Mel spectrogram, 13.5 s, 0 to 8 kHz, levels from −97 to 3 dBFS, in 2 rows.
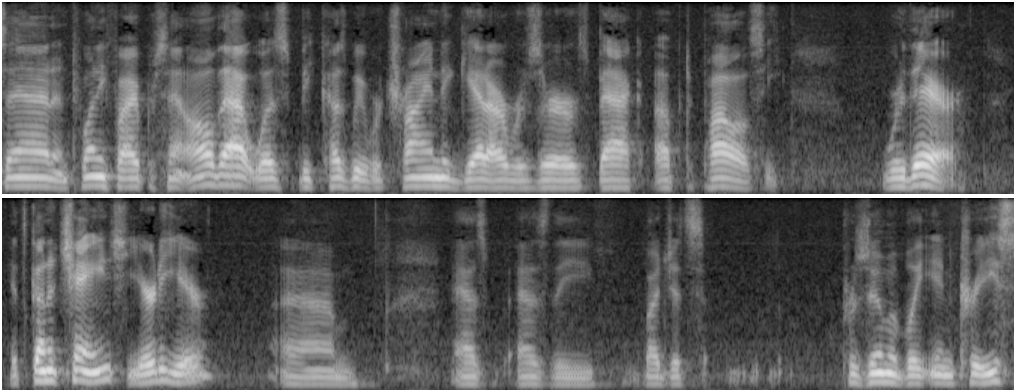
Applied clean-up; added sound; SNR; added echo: none; none; none; none.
